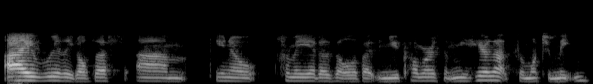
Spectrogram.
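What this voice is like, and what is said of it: Irish accent. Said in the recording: “with an Irish accent”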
